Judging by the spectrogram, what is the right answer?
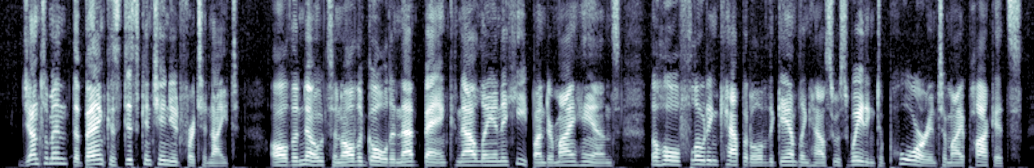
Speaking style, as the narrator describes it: the croupier called out

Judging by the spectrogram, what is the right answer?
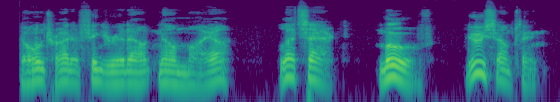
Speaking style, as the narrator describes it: Wilma said

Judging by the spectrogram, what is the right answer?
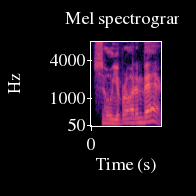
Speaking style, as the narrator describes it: snarled

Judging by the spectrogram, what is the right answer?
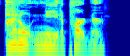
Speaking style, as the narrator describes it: he whispered back

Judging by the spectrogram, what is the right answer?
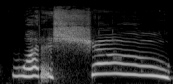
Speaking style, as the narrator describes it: cries out the monkey

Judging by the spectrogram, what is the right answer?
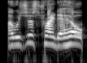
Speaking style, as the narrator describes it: cried

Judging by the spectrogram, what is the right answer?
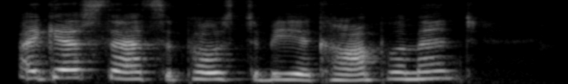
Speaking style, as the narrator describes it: he replied dryly

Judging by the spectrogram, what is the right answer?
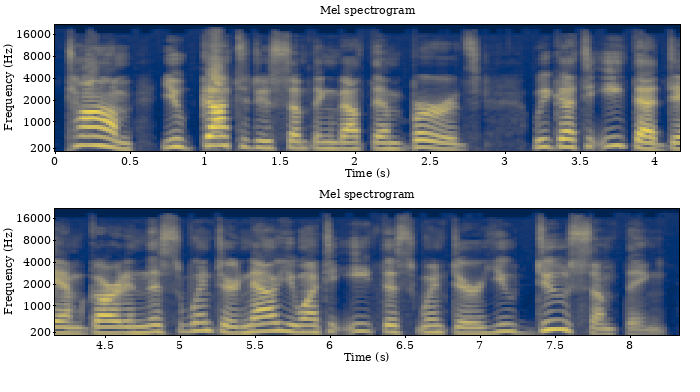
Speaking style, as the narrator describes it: His wife screeching

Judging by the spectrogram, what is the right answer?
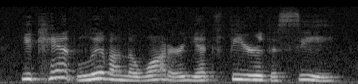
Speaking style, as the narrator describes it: cup her mouth and yells

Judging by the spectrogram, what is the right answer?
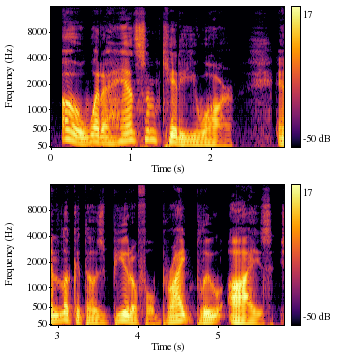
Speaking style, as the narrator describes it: exclaimed

